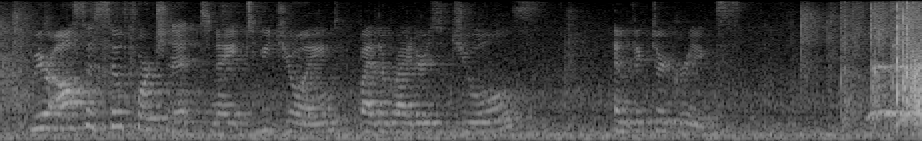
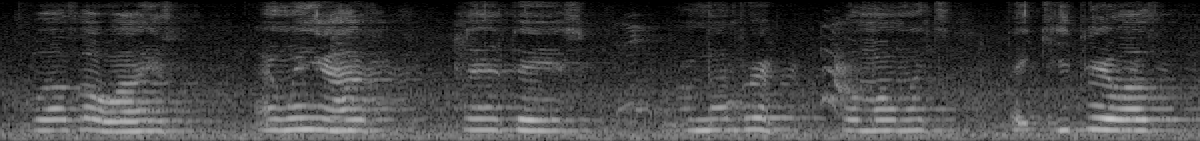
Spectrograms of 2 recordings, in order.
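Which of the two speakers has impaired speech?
The second: cerebral palsy.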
